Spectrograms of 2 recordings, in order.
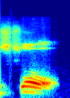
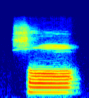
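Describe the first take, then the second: First: The syllable sounds thick, with a raised tongue root. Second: The syllable sounds thin, with a flat tongue root. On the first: The speaker calls it right. "Kalau pangkal lidahnya dinaikkan, maka suaranya akan menggelembung" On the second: The speaker calls it wrong. "Kalau pangkalnya datar, maka suara yang dihasilkan itu tipis"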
